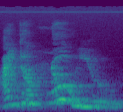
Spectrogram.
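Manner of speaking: play-acted severe, unbending, stern and firm delivery. Recounting a man's answer to a woman at his door, retelling a stern reply. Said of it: "he told her in a stern voice".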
